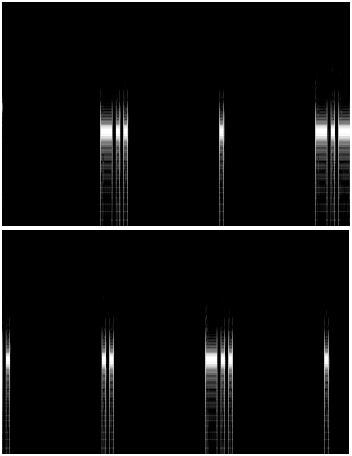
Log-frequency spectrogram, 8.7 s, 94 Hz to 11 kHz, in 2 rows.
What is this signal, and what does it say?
Morse code, heard as a keyed tone, about 25 wpm, spaced as for 7 wpm, 700 Hz. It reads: DECIDE
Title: 8x Character Spacing - Top 500 Words - 25wpm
